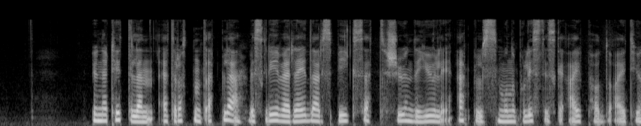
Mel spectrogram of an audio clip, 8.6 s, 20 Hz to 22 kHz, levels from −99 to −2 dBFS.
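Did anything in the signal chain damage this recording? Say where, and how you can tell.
Yes, at the codec stage, and it runs the whole clip: the speech sounds dull with nothing above 11.5 kHz, plus a rough, fluttering hiss around voiced tones. That's likely Dolby Digital compression at a starved rate, which fits about 64 kbps: unfunded bands are filled with dither noise.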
